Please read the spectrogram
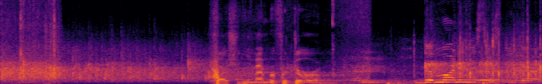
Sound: applause

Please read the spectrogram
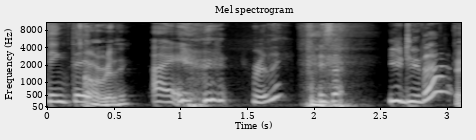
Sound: giggles

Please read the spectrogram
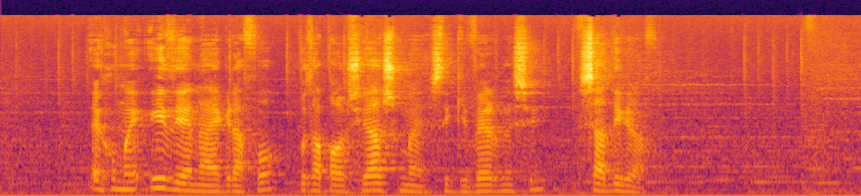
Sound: Turkish

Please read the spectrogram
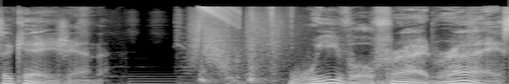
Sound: image whooshing

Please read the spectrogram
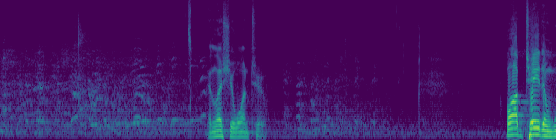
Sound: laughter

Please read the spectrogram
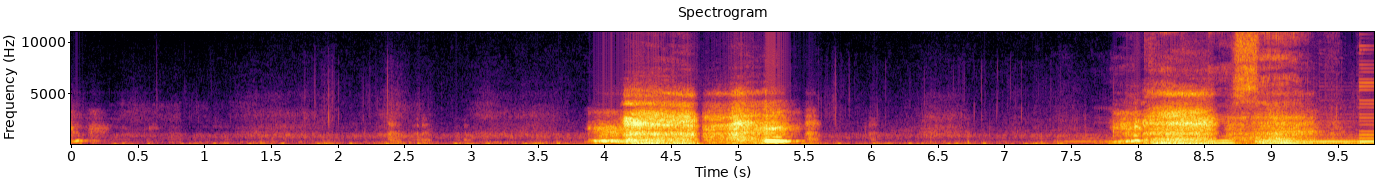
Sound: crying

